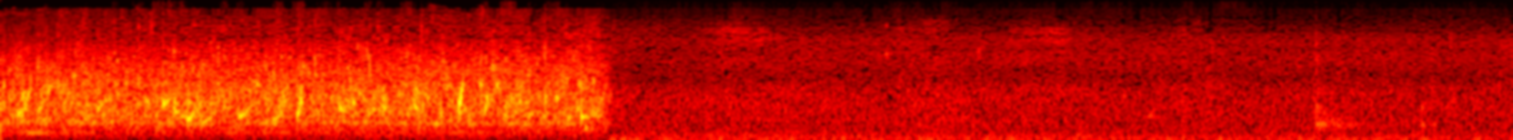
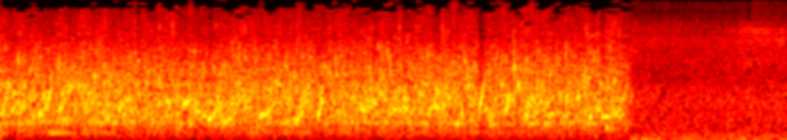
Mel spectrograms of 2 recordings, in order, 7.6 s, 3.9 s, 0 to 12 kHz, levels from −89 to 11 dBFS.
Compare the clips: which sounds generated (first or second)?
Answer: first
